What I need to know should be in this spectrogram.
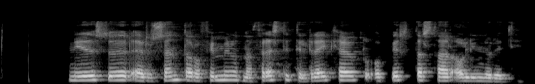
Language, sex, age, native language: Icelandic, female, 60-69, Icelandic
